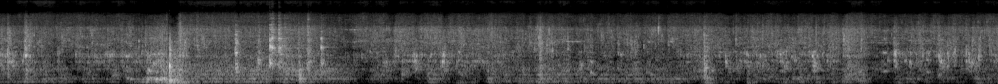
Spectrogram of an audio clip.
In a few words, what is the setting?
kitchen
